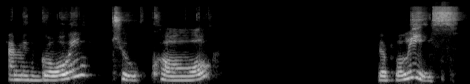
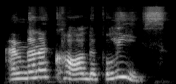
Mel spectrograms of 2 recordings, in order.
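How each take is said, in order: First: It uses the full form 'going to'. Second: It uses the reduced form 'gonna'. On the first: "se eu desmembro esse gonna aqui, eu vou ter going to" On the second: "esse gonna aqui"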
